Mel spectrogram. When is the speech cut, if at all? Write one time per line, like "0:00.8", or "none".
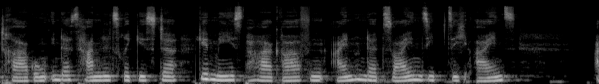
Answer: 0:02.4
0:04.7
